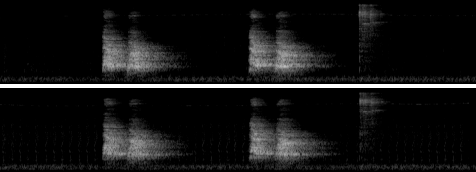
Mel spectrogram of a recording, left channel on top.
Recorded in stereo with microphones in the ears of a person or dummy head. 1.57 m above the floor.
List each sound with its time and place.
1.0 s a dog barking: 60° left (ahead or behind), 3.5 m; by 3.0 s 70° left (ahead or behind), 3 m
3.6 s a dropped coin: 75° left (ahead or behind), 3.5 m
